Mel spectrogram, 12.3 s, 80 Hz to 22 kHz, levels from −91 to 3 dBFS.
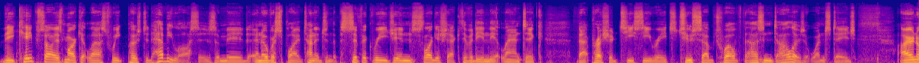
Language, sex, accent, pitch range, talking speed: English, male, American, 105-130 Hz, 165 wpm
